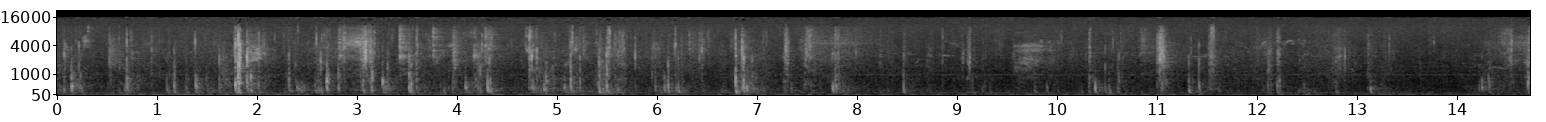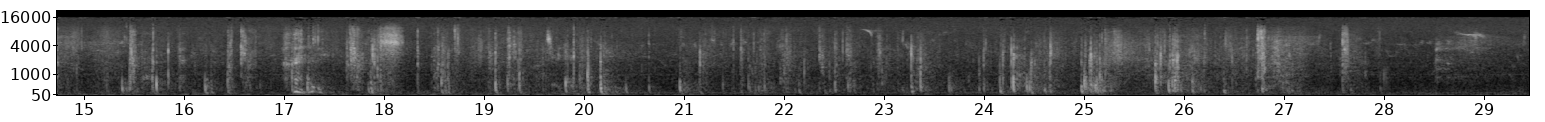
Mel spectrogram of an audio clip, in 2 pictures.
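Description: Adult men talk calmly, close by.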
